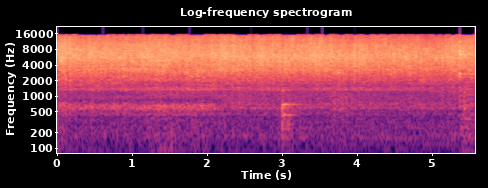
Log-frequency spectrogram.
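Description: Diced carrots frying in hot melted butter in a stainless steel pot, a steady loud sizzle.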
